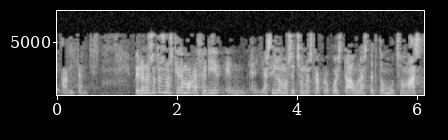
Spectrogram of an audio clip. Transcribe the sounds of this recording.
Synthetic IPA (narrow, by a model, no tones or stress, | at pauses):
aβit̪ant̪e | pe̞ɾo̞no̞so̞t̪ɾo̞zno̞ske̞ɾe̞mo̞zre̞fe̞ɾiɾen̰iasiloemo̞se̞t͡ʃo̞nwest̪ɾapɾo̞pwe̞st̪aːunaspe̞k̚t̪o̞mut͡ʃo̞mas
